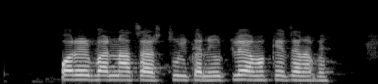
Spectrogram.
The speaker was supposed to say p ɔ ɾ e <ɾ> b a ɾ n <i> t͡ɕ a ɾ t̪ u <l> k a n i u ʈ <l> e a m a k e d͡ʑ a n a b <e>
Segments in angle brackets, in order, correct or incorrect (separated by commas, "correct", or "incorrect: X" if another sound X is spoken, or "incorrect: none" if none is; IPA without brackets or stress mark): correct, incorrect: a, correct, correct, correct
